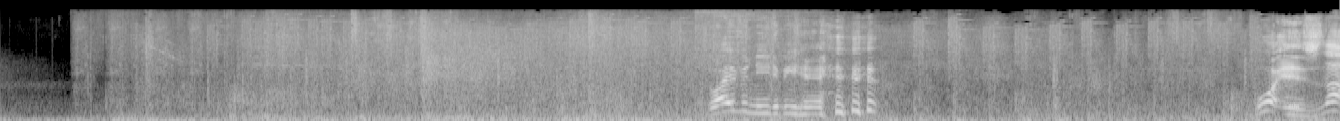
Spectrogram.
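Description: Weapons fire in rapid bursts.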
